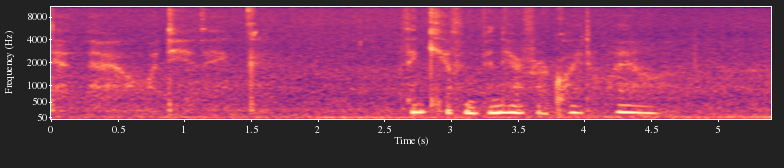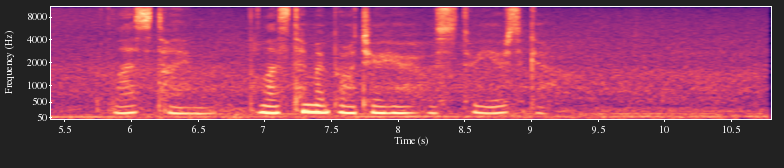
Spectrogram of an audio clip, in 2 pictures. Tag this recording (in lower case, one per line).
people whispering
whispering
